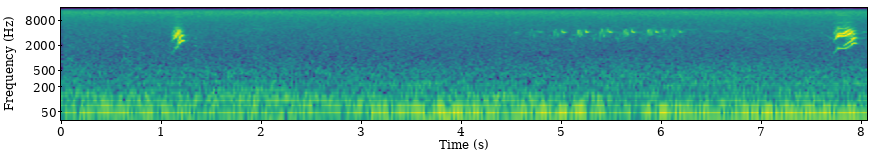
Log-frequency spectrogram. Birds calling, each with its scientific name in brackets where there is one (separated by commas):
Hawaii Amakihi (Chlorodrepanis virens)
